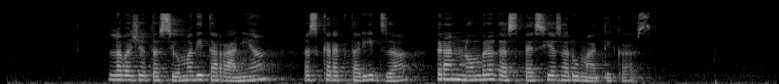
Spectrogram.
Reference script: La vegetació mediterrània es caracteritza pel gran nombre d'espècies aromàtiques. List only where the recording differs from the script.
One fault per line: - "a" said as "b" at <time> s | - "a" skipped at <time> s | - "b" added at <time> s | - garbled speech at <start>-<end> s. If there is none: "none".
- "pel" skipped at 4.0 s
